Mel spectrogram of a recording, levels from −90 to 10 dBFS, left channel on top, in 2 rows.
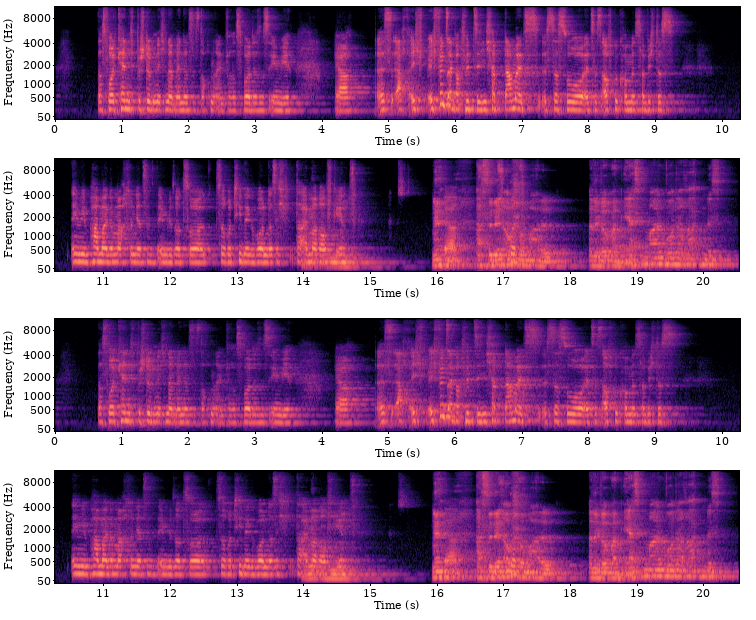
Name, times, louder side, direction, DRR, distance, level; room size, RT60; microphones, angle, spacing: voice 1, 0.6-4.5 4.8-9.3 10.5-14.8 15.4-15.5 16.1-16.3 17.1-17.2, left 3 dB, 40° left, 6 dB, 0.5 m, -20 dB
voice 2, 14.0-14.7 15.9-17.8 18.3-20.2, right 1 dB, 20° right, 0 dB, 1.7 m, -22 dB
10.5 x 5.8 x 7.0 m, 1.1 s
head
